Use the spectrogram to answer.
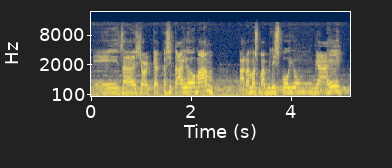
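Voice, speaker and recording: A man's put-on character voice, high in pitch, at a fairly slow pace over loud background music. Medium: read story.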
